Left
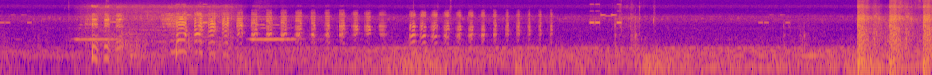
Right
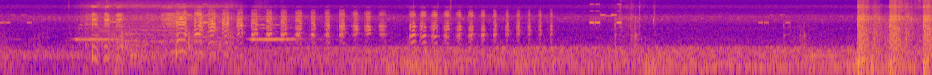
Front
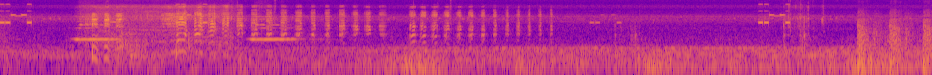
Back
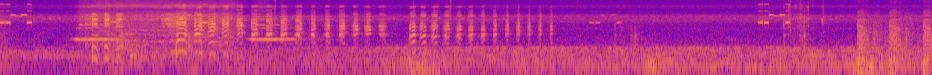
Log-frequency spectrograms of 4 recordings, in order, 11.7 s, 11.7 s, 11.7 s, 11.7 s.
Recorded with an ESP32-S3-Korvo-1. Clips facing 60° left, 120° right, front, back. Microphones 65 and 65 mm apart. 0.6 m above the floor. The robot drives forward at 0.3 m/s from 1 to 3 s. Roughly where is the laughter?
Left.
